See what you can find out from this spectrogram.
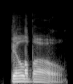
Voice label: "bilbo", American

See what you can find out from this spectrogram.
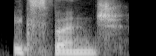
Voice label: "expunge", Indian

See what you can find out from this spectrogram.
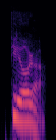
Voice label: "fuehrer", Indian

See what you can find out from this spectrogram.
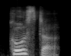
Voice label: "coaster", Indian

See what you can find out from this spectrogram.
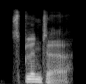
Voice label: "splinter", British

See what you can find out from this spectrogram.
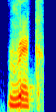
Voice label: "wreck", Indian

